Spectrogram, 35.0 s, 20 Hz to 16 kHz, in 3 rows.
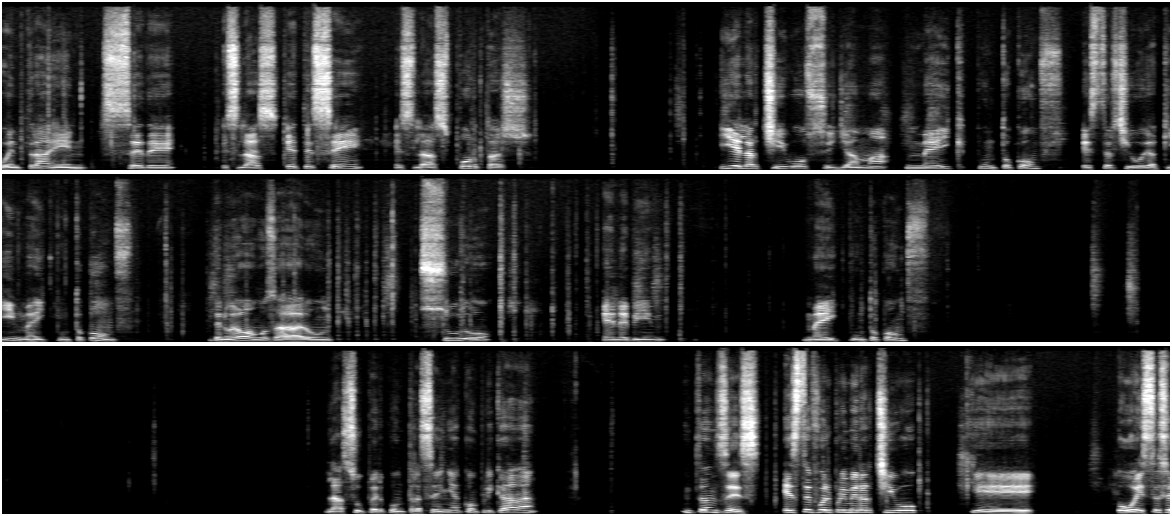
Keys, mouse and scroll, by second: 0.0-0.9 typing, 2.0-5.2 typing, 6.0 Return, 6.3-7.0 typing, 8.5-9.2 typing, 10.1-11.7 drag, 12.0 click, 12.8-21.3 typing, 22.7-25.7 typing, 27.7-28.4 typing, 30.1-30.8 typing, 31.0 Down, 32.4 Up, 32.4 Down.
